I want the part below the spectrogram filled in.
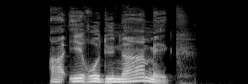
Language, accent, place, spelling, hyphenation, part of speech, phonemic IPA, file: German, Germany, Berlin, Aerodynamik, Ae‧ro‧dy‧na‧mik, noun, /aeʁodyˈnaːmɪk/, De-Aerodynamik.ogg
- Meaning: aerodynamics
